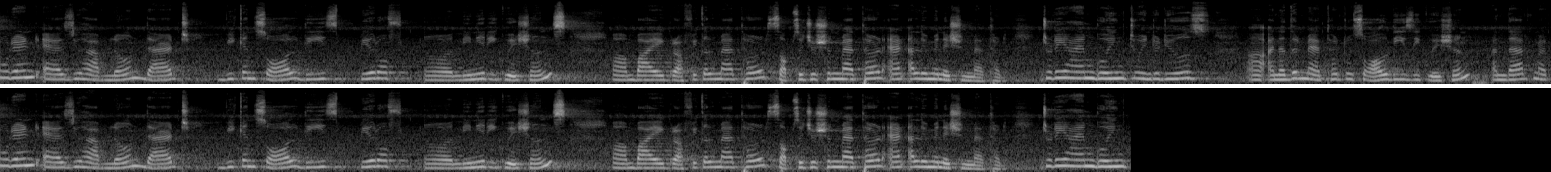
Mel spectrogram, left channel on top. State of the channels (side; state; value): right; drops out; at 11.4 s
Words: as you have learned that we can solve these pair of linear equations by graphical method, substitution method and elimination method. Today I am going to introduce another method to solve these equations, and that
